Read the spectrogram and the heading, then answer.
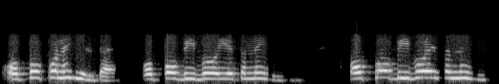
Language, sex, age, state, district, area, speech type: Hindi, female, 45-60, Uttar Pradesh, Ayodhya, rural, conversation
